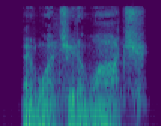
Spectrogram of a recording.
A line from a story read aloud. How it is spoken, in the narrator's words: I murmur in her ear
